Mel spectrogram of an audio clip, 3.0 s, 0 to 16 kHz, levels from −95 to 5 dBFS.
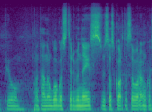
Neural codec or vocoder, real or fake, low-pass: none; real; 14.4 kHz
